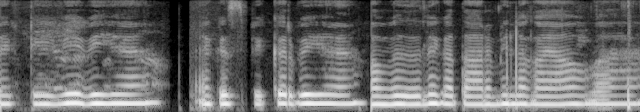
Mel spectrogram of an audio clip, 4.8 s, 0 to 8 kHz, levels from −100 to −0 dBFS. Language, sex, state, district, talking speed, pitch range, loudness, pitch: Hindi, female, Jharkhand, Palamu, 185 wpm, 225-235 Hz, -13 LUFS, 230 Hz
